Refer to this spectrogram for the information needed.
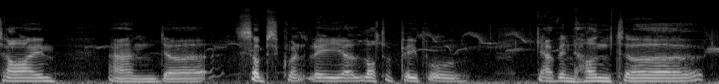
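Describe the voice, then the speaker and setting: A man with an English accent has a fairly high pitch and fairly even intonation. Noticeable background noise runs behind him. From southern England, Berkshire. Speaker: racing journalist. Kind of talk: life story interview. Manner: halting.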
